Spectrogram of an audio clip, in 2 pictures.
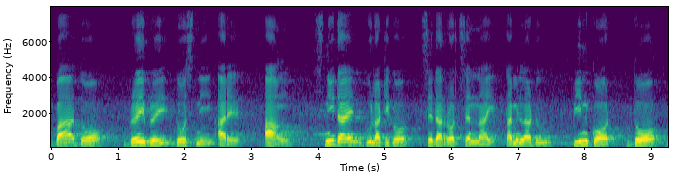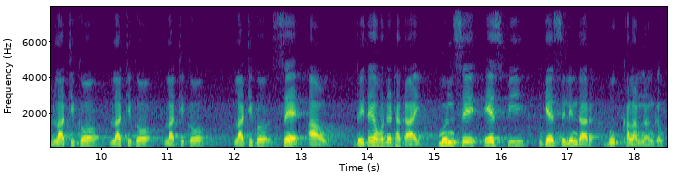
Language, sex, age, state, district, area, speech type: Bodo, male, 30-45, Assam, Kokrajhar, urban, read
